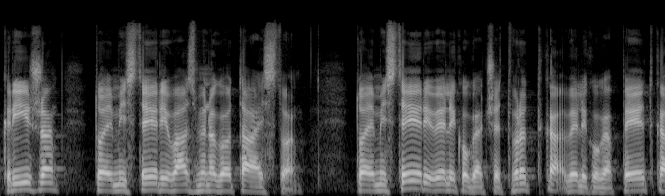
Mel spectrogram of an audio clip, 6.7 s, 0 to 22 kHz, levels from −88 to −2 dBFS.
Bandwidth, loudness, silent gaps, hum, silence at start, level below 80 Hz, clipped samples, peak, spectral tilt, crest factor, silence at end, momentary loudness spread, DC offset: 13.5 kHz; -27 LUFS; none; none; 0.05 s; -70 dBFS; under 0.1%; -10 dBFS; -2.5 dB/octave; 20 dB; 0 s; 6 LU; under 0.1%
